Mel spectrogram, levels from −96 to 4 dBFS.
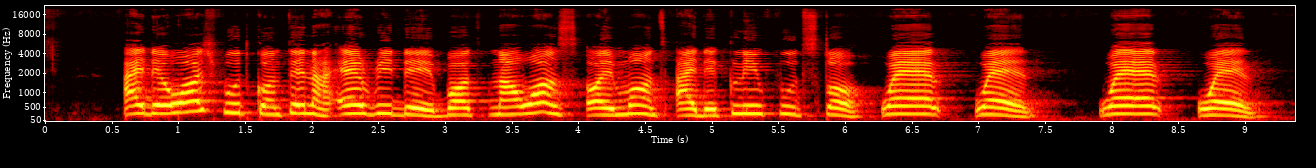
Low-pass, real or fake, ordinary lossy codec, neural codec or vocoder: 19.8 kHz; real; none; none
